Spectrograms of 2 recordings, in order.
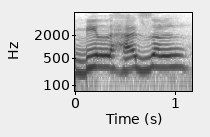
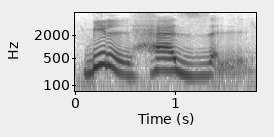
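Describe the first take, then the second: First: The final z is released with a bounce. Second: The final z is said plainly without bounce. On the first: The speaker calls it wrong. "Jangan mantul" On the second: The speaker calls it right. "Tapi bil hazl"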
